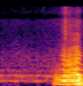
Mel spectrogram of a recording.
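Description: Honey bees buzzing near hives in a bee pasture, a brief close drone that swells loudly in the final moment after a faint hum.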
